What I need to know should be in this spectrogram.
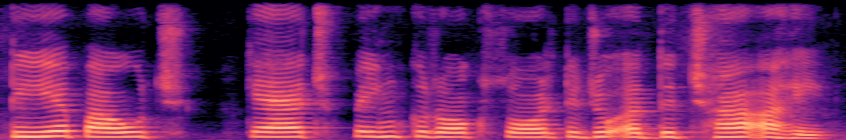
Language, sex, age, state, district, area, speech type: Sindhi, female, 30-45, Maharashtra, Mumbai Suburban, urban, read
